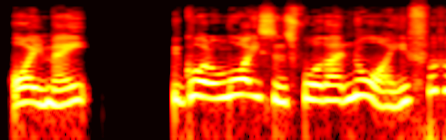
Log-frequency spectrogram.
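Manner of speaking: put-on British accent. After remarking that a phrase sounds very british: mock british accent. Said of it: "That sounds very British".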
